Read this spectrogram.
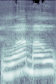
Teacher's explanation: वाव को लंबा नहीं करना, वाव के ऊपर ज़बर है, आगे वाव लीन है तो इस वाव को भी लंबा नहीं करना।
